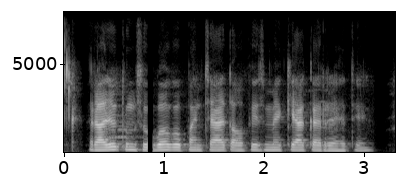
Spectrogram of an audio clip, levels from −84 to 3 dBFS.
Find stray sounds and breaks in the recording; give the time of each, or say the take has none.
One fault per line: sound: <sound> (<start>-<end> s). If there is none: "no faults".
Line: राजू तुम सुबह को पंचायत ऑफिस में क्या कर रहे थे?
sound: dropout (0.8-0.9 s)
